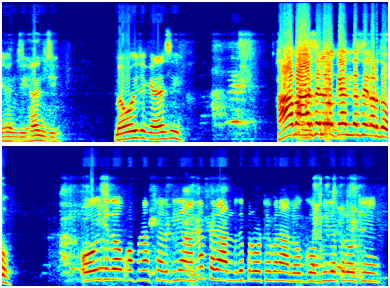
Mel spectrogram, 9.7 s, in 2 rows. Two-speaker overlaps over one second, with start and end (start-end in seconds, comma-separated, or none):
none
